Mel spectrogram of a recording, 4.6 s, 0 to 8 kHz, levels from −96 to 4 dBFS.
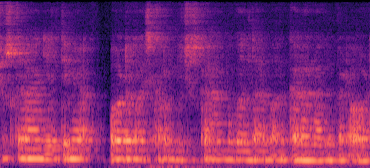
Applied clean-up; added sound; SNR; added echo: neural separator model SepFormer DNS4.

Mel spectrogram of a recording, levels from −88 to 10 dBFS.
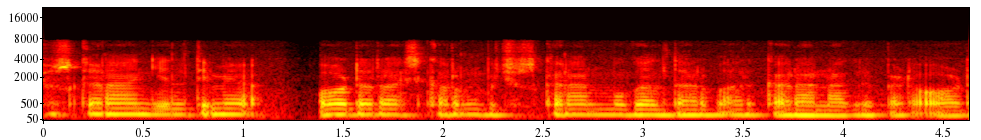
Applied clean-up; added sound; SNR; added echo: none; none; none; none.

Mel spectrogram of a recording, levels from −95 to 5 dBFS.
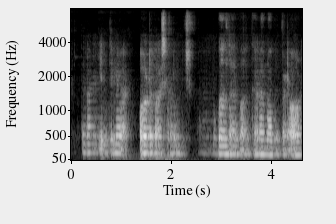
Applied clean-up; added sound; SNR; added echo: neural mask model DeepFilterNet 3.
